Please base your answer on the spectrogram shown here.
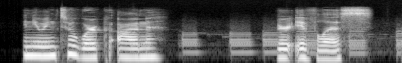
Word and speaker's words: Ivlis: Continuing to work on your Ivlis. I keep mispronouncing as like Albus, Iblis, like the Iblis trigger, Sonic, but B,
